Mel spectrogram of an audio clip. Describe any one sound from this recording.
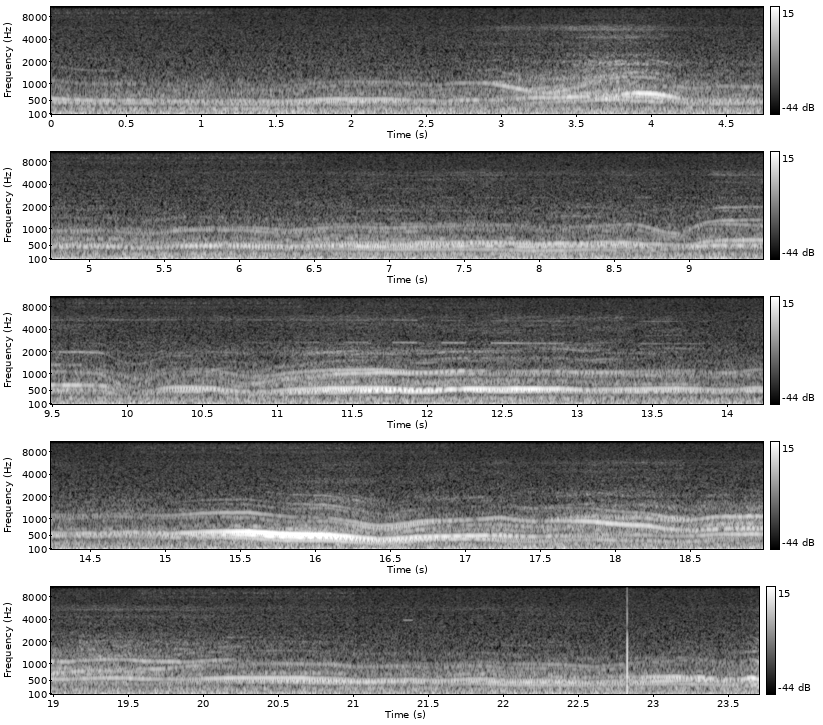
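A small drone's motors whine steadily, rising and falling in pitch as it races along.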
